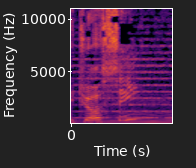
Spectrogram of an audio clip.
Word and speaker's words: Josie: And my name is actually Josie. It's pronounced with a J sound.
